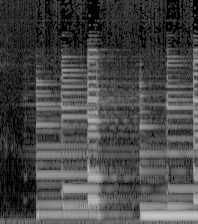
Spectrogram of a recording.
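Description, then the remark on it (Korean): An electric guitar, played through a single preamp with a little reverb effect, plays a short phrase of sustained, ringing notes with a reverb-washed tone, each note blooming into the next before a louder final chord rings out, with no voices. “이게 지금 이펙터링을 리버브를 한 건가?”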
